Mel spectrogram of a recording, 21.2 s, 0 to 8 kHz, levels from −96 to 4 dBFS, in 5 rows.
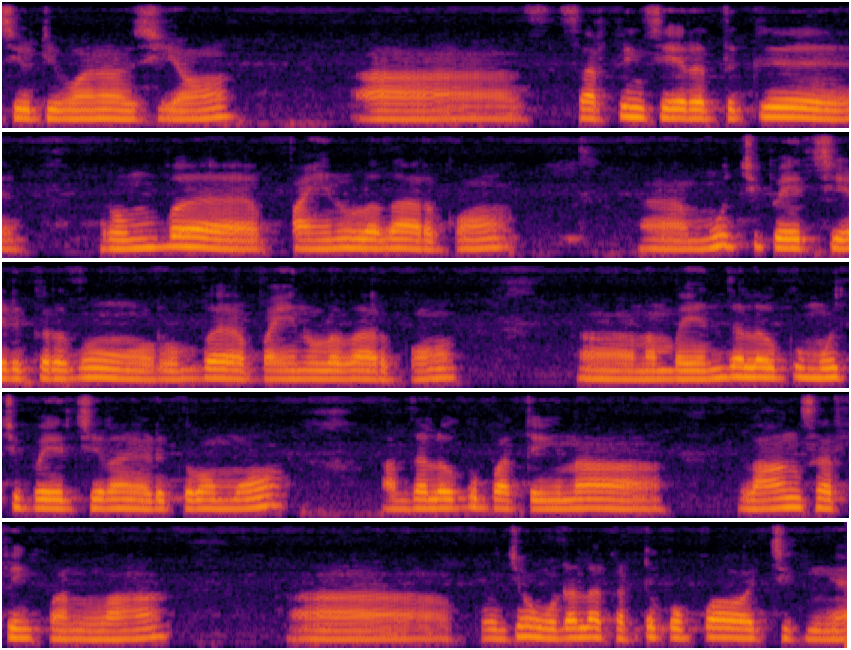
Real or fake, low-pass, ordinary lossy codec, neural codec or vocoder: real; 7.2 kHz; none; none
